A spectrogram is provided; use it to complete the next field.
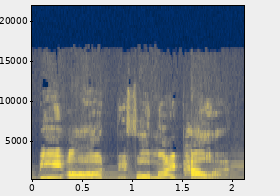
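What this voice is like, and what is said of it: Deep booming character voice. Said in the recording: “The toaster had its deep voice back.”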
